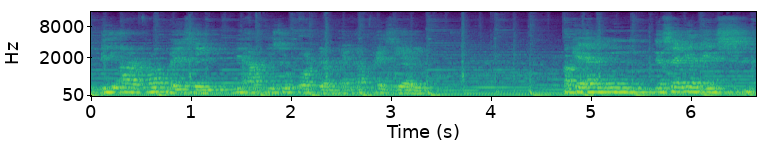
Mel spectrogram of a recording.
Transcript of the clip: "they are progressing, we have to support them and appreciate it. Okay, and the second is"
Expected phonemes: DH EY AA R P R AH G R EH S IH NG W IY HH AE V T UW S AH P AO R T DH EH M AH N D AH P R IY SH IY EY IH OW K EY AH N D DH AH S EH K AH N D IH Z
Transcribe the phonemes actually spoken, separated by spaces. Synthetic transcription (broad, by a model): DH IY AA R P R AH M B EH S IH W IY HH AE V T UW S AH P AO R T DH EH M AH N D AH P EH S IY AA IH OW K EY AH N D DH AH S EH K AH N D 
